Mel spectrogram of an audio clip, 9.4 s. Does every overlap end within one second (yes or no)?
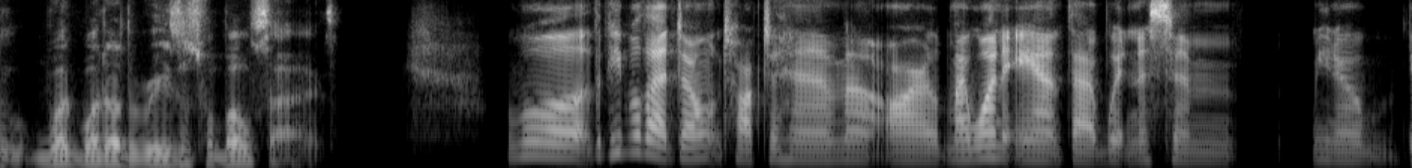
yes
